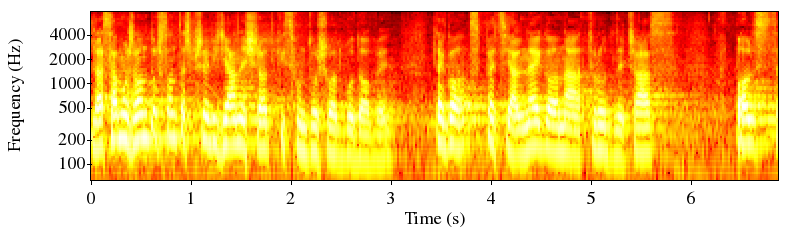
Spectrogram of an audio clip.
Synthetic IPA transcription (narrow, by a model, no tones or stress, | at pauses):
d̪lasamɔʐɔnd̪ufsɔ̃w̃t̪ɛʂpʂɛvʲid͡ʑanɛɕɾɔt̪kʲisfund̪uʂuɔd̪bud̪ɔvɘ | t̪ɛɡɔspɛt̪sʲjalnɛɡɔnat̪ɾud̪nɘt͡ʂas | fpɔlst̪sɛ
